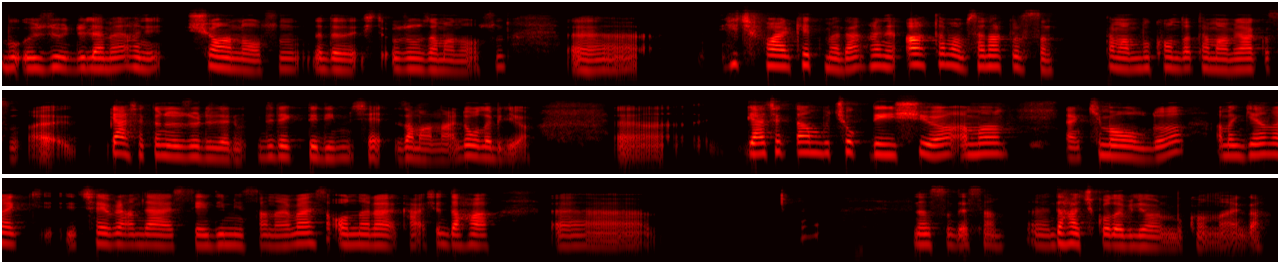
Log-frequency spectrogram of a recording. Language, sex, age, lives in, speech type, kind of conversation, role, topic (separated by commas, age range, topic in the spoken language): Turkish, female, 25-29, France, conversation, podcast, guest, Birine nasıl içten özür dilersin?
